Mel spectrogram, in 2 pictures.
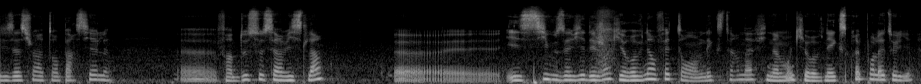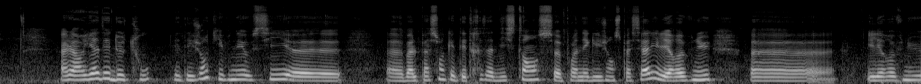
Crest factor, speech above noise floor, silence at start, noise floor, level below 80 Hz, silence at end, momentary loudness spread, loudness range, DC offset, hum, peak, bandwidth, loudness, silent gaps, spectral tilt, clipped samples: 16 dB; 26 dB; 0 s; -51 dBFS; -54 dBFS; 0 s; 14 LU; 6 LU; under 0.1%; none; -8 dBFS; 17 kHz; -26 LUFS; none; -5 dB/octave; under 0.1%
